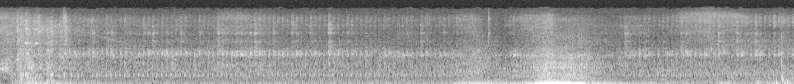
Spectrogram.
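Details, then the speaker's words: Abandoned Mercedes diesel van first start after sitting, power steering fluid added: low quiet rumble swelling then even idle without misses or knock; alternator charging, water pump turning, purring. "The alternator is charging. The water pump is going round. Let me go and pop the bonnet. Listen to that little beggar purr."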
